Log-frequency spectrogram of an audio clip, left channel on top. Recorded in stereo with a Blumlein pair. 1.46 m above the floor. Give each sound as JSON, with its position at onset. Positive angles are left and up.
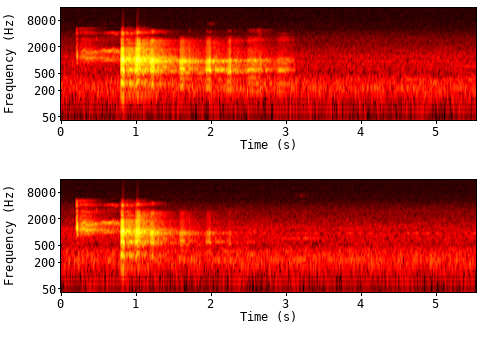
{"t": 0.2, "sound": "laughter", "azimuth_deg": -30}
